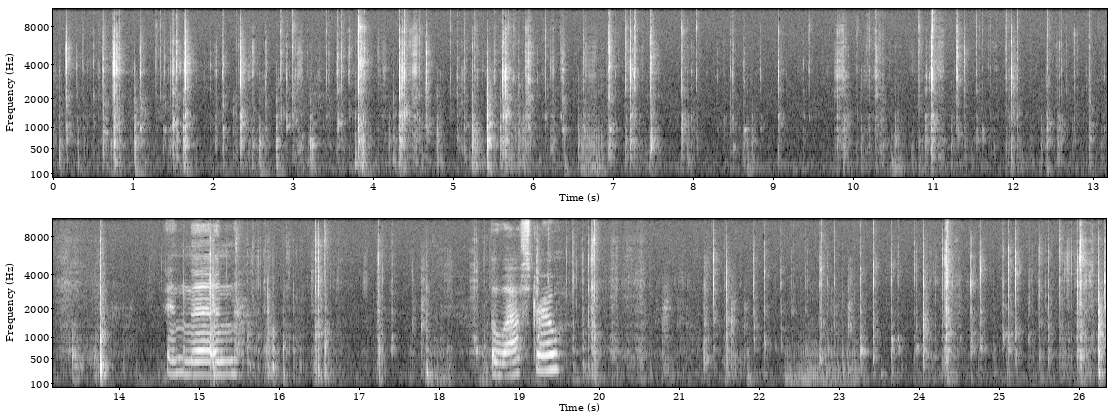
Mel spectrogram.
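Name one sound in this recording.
Rubber bands click and snap against a plastic loom as a hook pulls them.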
